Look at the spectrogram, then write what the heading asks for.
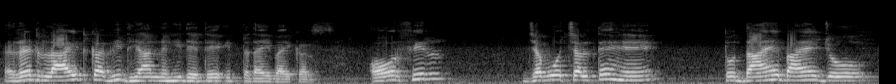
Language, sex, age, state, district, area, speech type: Urdu, male, 18-30, Uttar Pradesh, Siddharthnagar, rural, spontaneous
